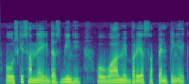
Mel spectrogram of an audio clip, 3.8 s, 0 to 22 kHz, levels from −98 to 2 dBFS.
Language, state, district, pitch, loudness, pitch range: Hindi, Arunachal Pradesh, Lower Dibang Valley, 100 Hz, -15 LUFS, 95-110 Hz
